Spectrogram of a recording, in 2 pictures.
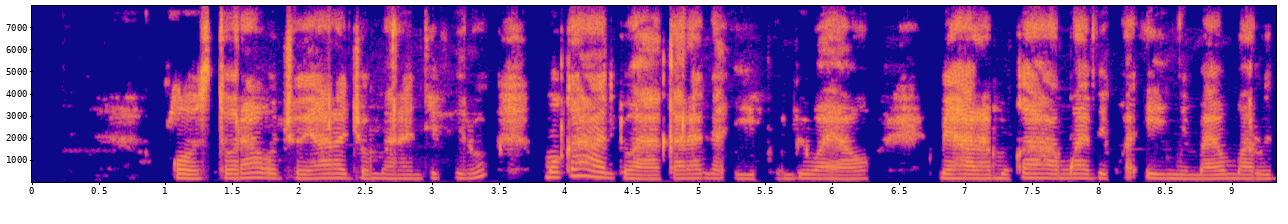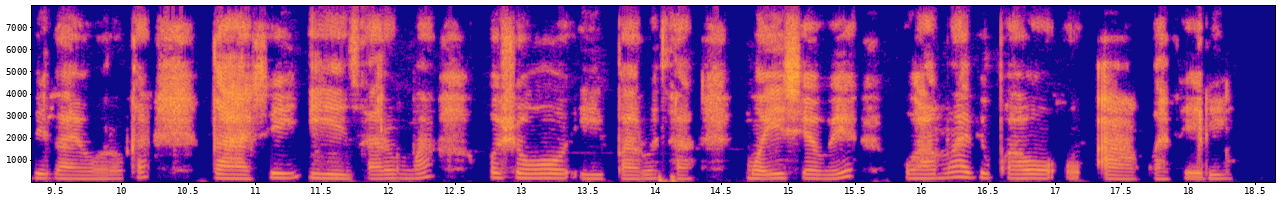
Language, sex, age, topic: Oshiwambo, male, 25-35, finance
